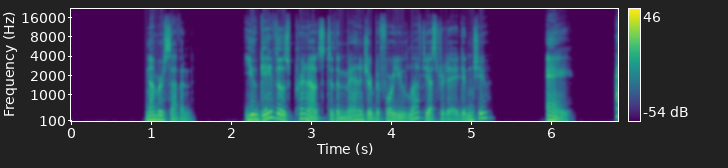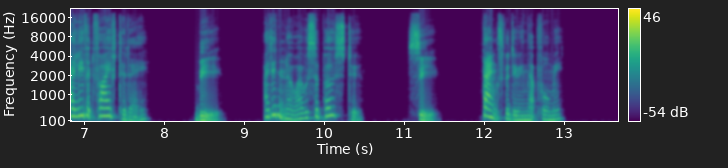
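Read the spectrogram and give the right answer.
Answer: B: I didn't know I was supposed to.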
